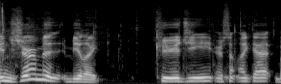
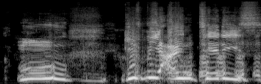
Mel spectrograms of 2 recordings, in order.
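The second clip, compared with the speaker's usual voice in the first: put-on angry German soldier voice; 9 semitones higher, 6 dB louder than usual. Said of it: "Say it in an angry German soldier voice".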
